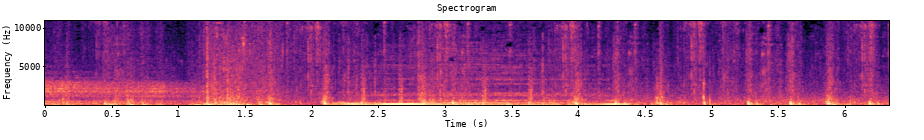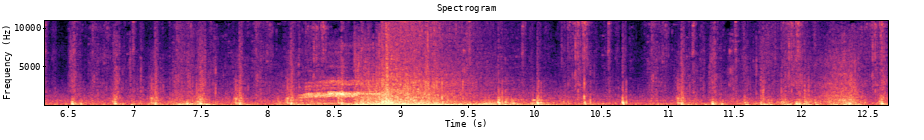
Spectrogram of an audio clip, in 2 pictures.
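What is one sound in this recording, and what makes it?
Armoured footsteps crunch steadily over leaves and rocks.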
